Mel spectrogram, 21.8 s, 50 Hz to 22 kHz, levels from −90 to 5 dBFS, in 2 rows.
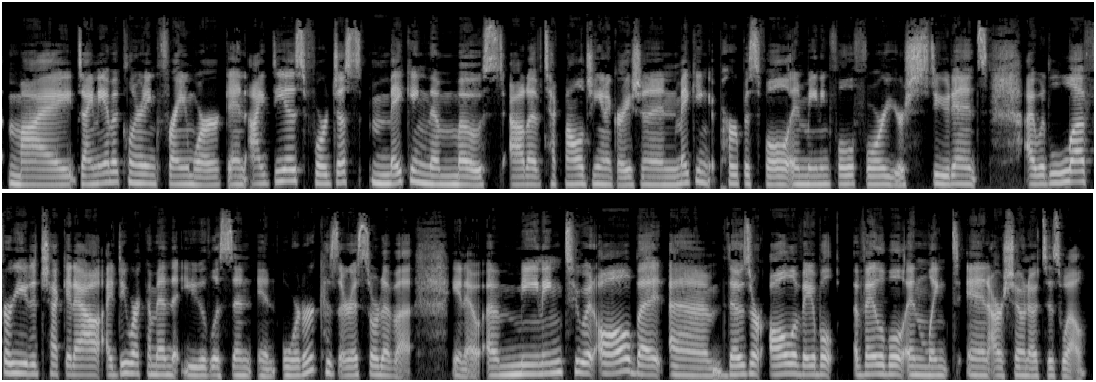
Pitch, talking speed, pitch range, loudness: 175 Hz, 190 wpm, 165-190 Hz, -21 LUFS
